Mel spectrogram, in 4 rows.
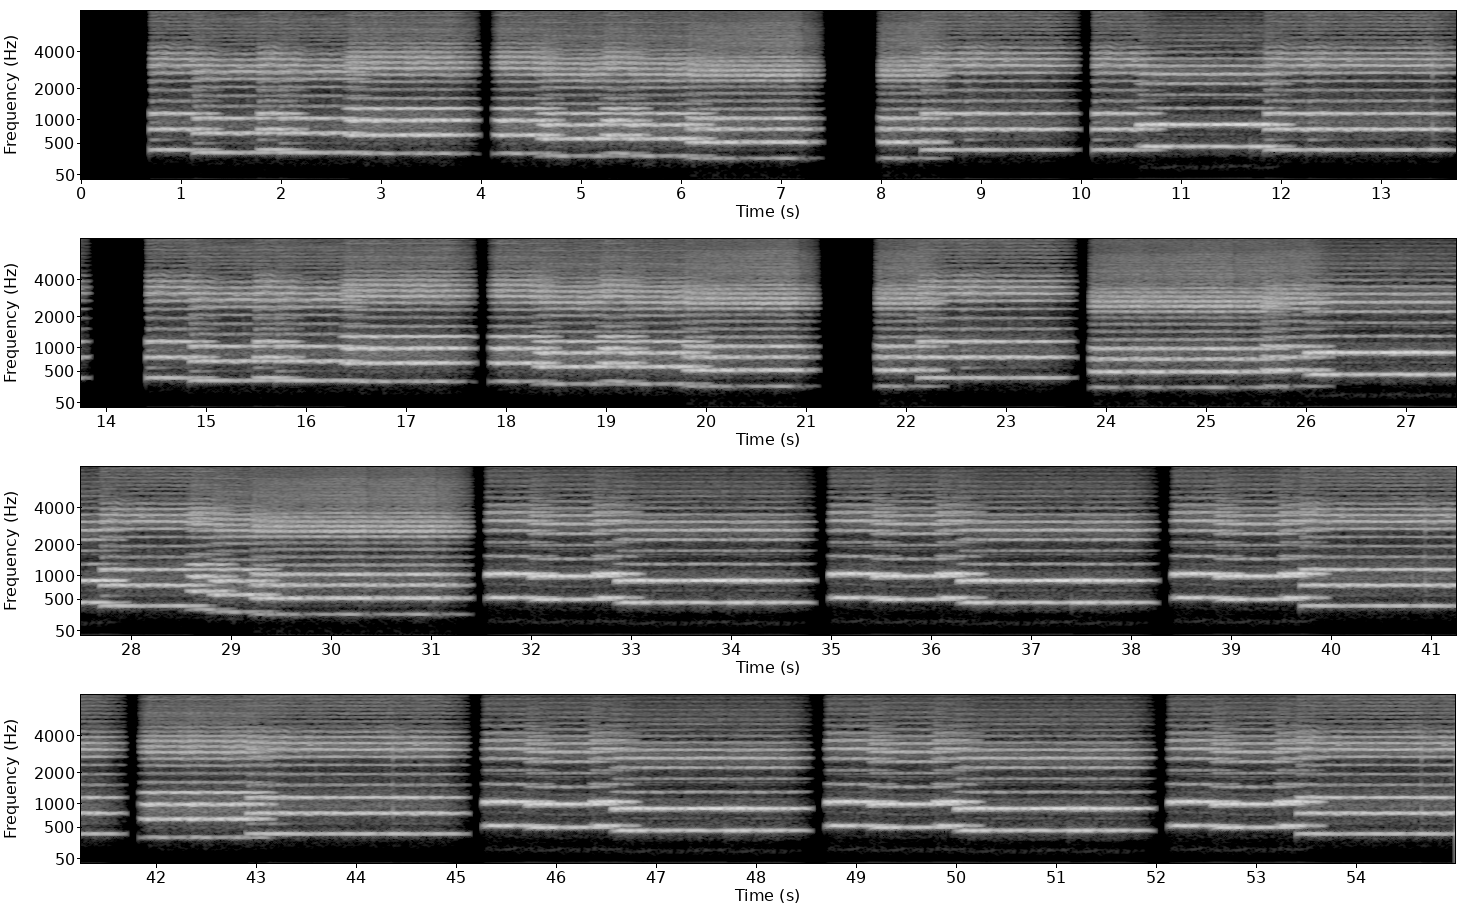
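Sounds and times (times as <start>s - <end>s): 
solo chanting: 0.7s - 7.4s, 8.0s - 54.9s.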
